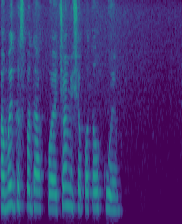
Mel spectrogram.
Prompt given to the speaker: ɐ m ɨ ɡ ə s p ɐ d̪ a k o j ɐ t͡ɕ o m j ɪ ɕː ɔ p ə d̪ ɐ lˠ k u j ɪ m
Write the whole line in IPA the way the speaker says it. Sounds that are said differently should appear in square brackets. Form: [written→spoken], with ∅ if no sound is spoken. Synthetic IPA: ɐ m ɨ ɡ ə s p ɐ d̪ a k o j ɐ t͡ɕ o m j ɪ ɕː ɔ p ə [d̪→t̪] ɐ lˠ k u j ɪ m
